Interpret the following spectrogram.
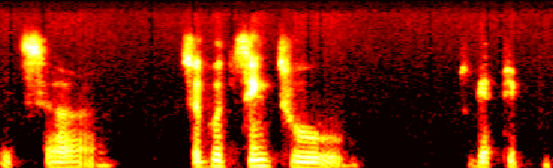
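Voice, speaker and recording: A man speaks at a medium pitch with a French accent, his intonation monotone and flat. The pace is moderate, and the sound is dry and close with no echo. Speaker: game designer. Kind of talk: interview. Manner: halting, many fillers.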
